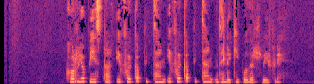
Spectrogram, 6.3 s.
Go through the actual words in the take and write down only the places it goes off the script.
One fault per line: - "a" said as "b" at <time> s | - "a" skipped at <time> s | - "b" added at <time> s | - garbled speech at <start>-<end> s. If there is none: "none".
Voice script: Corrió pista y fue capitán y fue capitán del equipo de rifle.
none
